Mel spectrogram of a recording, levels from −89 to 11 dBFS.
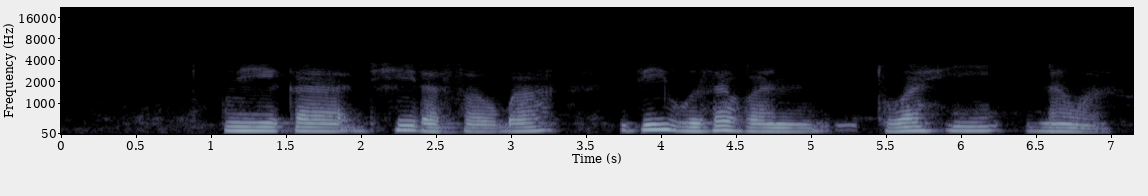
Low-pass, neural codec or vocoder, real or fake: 3.6 kHz; none; real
